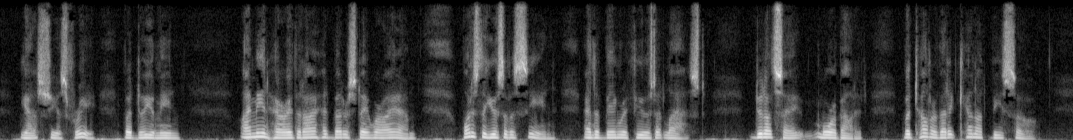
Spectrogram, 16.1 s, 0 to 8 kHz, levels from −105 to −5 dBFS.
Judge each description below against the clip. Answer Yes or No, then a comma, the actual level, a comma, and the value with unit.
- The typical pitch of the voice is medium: Yes, medium, 155 Hz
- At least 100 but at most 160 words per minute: No, average, 175 wpm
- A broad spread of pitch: No, average, 3.3 semitones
